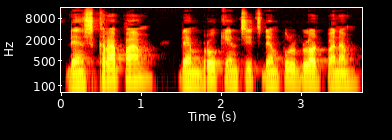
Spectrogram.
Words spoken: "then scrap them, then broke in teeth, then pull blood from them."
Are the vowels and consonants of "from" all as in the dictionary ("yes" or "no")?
no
